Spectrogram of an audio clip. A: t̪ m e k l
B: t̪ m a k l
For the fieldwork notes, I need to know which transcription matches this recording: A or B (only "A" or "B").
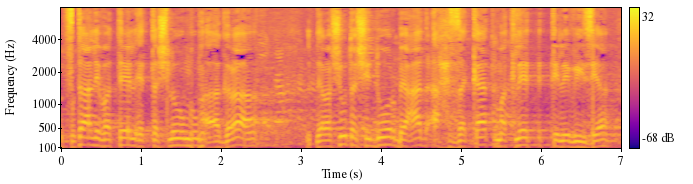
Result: B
